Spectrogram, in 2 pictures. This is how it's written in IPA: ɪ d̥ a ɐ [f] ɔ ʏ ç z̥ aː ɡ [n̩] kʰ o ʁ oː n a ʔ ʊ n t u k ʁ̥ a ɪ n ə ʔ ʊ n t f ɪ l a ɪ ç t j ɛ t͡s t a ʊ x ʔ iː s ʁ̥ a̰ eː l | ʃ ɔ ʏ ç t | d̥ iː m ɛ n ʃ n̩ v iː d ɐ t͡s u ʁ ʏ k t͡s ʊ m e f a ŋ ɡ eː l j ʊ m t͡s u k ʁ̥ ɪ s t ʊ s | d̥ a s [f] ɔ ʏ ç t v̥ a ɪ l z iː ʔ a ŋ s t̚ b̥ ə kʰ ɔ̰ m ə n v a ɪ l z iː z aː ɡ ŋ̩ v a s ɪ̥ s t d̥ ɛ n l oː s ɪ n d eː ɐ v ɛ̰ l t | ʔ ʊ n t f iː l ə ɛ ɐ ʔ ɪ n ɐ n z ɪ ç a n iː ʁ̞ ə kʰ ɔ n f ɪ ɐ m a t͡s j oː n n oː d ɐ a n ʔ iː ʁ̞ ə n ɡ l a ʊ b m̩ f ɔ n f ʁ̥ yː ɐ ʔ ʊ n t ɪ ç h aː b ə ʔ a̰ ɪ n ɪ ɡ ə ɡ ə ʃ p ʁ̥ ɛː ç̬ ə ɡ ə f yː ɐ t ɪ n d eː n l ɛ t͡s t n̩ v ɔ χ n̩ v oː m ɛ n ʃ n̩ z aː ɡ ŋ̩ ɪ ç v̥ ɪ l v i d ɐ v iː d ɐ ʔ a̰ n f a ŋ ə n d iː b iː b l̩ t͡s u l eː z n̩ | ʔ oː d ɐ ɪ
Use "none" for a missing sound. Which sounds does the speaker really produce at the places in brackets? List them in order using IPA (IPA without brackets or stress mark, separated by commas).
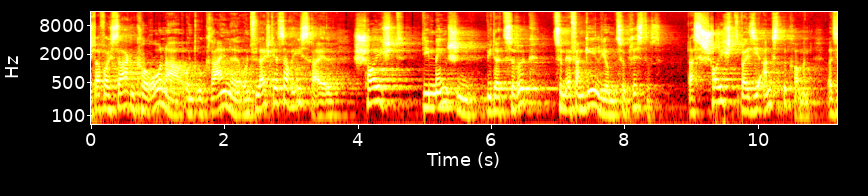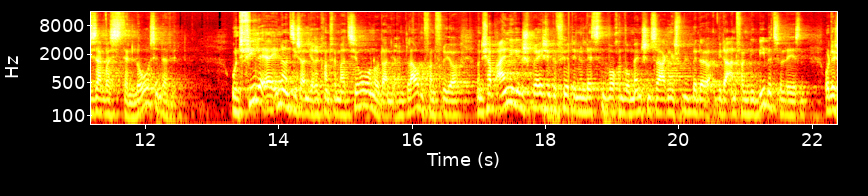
f, ŋ̩, ʃ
